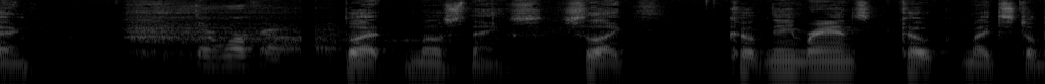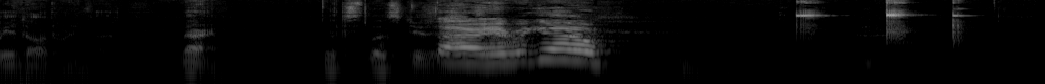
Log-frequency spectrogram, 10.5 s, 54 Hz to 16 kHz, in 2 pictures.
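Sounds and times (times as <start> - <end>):
speech: 0.0 - 0.2, 1.0 - 8.8
glasses clinking in a toast: 9.2 - 10.3.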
